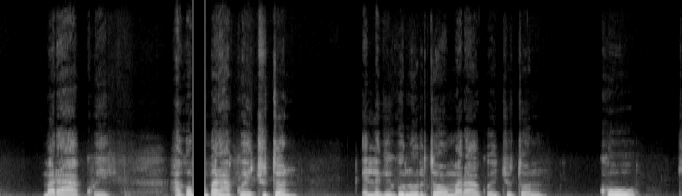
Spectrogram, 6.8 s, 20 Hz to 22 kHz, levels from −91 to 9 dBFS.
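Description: At 1.92 s the speech halts mid-flow and the output falls silent for 120 ms until 2.04 s, a playback stall, likely from the player running out of buffered data or its thread being blocked.

From 2.04 to 2.28 s the player works off that backlog with time-compressed catch-up, trimming and cross-fading tiny slices so the speech runs at about 1.5 times normal speed. The pitch stays natural, which separates it from a simple faster playback that would raise the pitch.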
